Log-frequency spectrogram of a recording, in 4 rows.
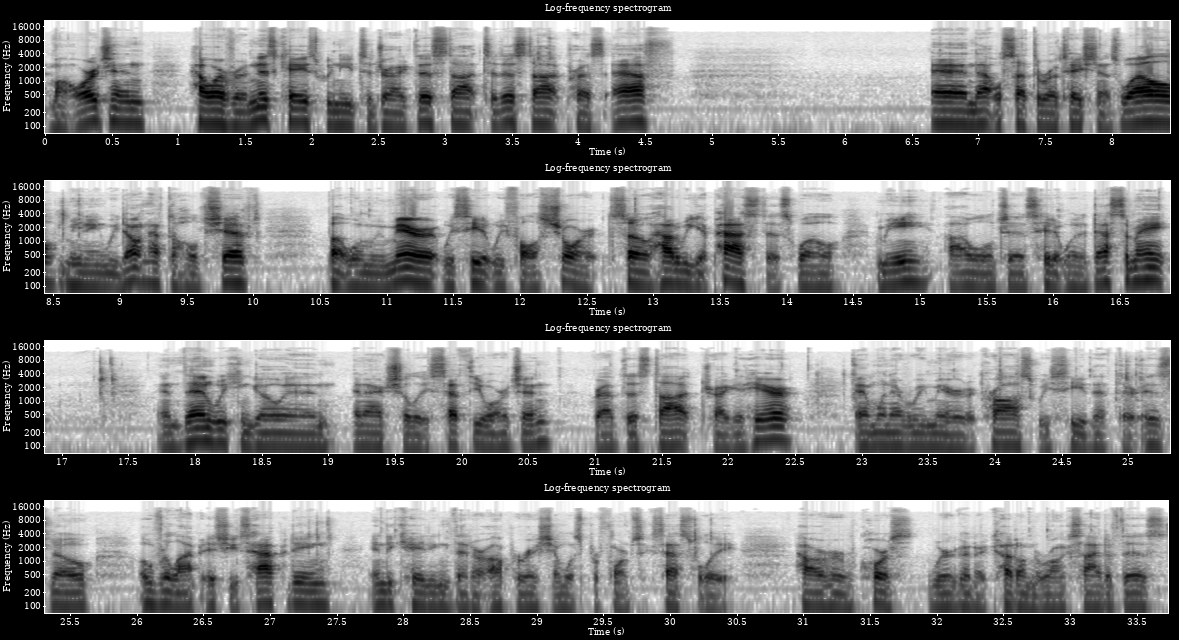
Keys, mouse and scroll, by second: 1.8-7.4 drag, 3.7 f, 7.4 middle click, 7.9 shift+middle click, 8.6 alt+x, 9.8 shift+click, 9.8 shift+click, 10.8 shift+click, 11.9 scroll up 2, 12.3-12.8 middle drag, 12.8 q, 15.9 click, 16.6 middle click, 17.3 q, 19.8 click, 20.8-22.8 drag, 22.4 middle click, 22.8 alt+x, 23.6 click, 24.0 alt+x, 24.6 click, 25.0 alt+a, 26.8 click, 27.3 d, 27.9 click, 28.5-32.3 drag, 30.2 g, 32.7 click, 33.1 KP_Decimal, 33.4 middle click.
